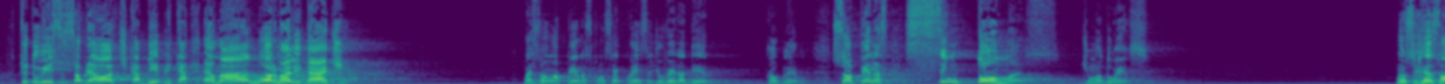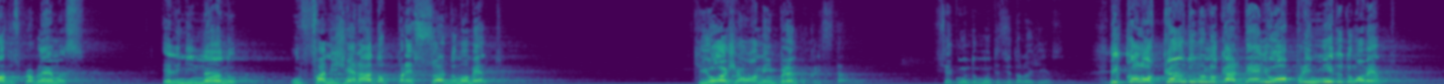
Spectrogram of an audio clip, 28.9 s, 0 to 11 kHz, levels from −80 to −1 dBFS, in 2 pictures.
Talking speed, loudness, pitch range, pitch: 110 wpm, -25 LUFS, 175-295 Hz, 240 Hz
